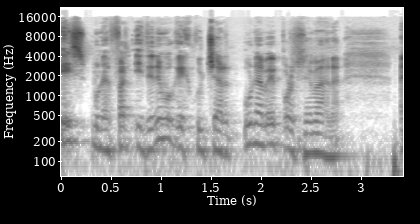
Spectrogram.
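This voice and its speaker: A man with a Rioplatense accent speaks at a fairly high pitch, his tone bright and sharp, with vocal fry. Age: 70s. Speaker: radio co-host, political commentator. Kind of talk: casual political chat on radio. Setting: radio studio.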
